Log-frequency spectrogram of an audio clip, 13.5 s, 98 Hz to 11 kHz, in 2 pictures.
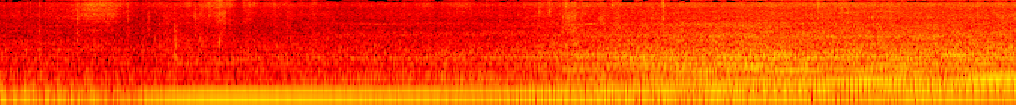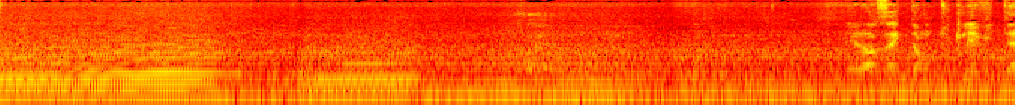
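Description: A red Corvette Z06 with a 7-litre V8 of over 500 hp accelerates hard, its deep engine note climbing steadily in pitch through several seconds before easing and rising again, loud and close, with people talking over it.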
